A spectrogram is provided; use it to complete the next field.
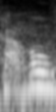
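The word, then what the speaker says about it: cajón: It's pronounced Cajon, spelled like Cajon.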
